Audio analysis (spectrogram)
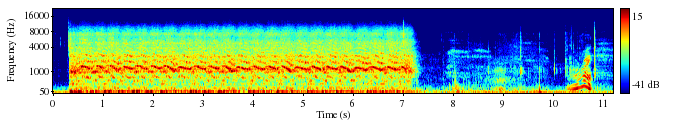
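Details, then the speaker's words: G23 engine fitted with a notched intake manifold: seven seconds of long, labored cranking and sputtering with a wavering note before it dies, a hard start; owner suspects the TPS, which was tripping out. "right so my TPS was tripping out so that would make it harder to start but uh I don't know let's see"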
